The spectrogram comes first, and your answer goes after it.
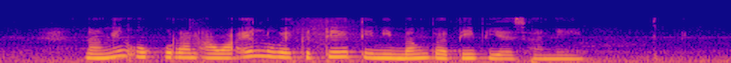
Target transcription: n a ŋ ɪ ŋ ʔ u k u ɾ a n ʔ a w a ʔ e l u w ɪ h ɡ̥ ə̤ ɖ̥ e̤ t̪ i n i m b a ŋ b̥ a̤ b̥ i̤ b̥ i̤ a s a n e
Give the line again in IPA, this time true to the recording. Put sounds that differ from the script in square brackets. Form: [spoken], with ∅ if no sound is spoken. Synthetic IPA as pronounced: n a ŋ ɪ ŋ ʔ u k u ɾ a n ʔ a w a ʔ e l u w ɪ h ɡ̥ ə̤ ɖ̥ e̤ t̪ i n i m b a ŋ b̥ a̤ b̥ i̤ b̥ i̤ a s a n e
